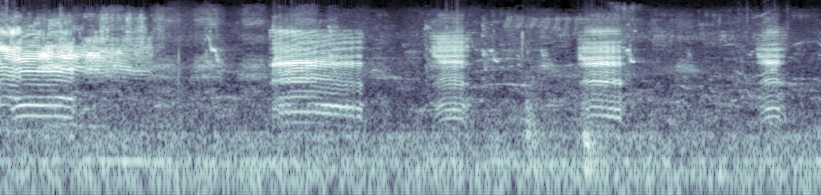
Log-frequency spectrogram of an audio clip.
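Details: Mother sheep and her lamb bleating: a loud, quavering bleat opens, followed by several fainter, shorter bleats spaced every couple of seconds, over a low background hum.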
